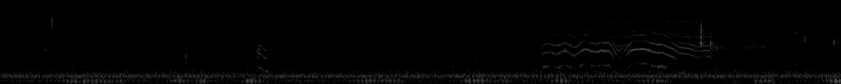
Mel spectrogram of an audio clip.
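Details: Underweight, lethargic newborn female kitten, Shelby's young, mewing as she is hand-fed and warmed indoors with no kitten pile. Soft clicking and suckling noises come first, then one drawn-out, quavering high meow near the end.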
